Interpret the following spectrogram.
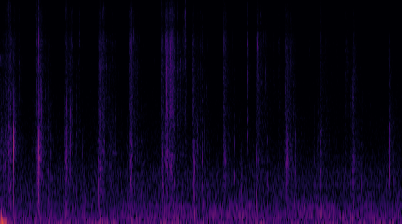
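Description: Footsteps of a hiker walking on a dry, leaf-strewn dirt forest trail, each step a short crunch or crackle, coming at an even walking pace.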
